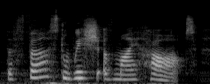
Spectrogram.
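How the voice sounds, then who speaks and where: A woman plays a proud young lady in anguish, voiced high. She exclaims her vexed, lovelorn thoughts dramatically, as in a period novel audiobook, with music underneath. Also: animated, slow pace, a bit bright. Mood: wretched, ashamed. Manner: dramatic, exclaiming inner monologue.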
